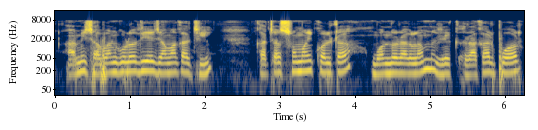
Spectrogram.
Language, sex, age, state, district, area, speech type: Bengali, male, 60+, West Bengal, Paschim Medinipur, rural, spontaneous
